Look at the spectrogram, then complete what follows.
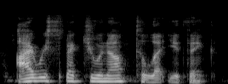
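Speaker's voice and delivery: plain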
